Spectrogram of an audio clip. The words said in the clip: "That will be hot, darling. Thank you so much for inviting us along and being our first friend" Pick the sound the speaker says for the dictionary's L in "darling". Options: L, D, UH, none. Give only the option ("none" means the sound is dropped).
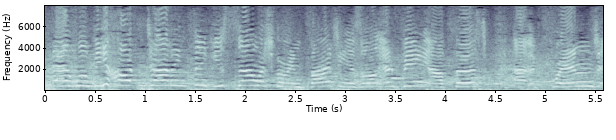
none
